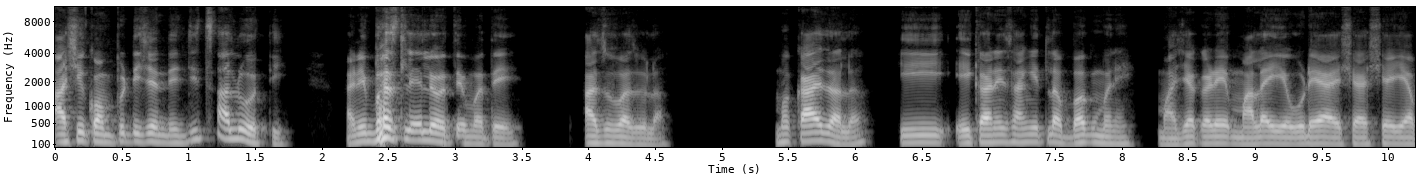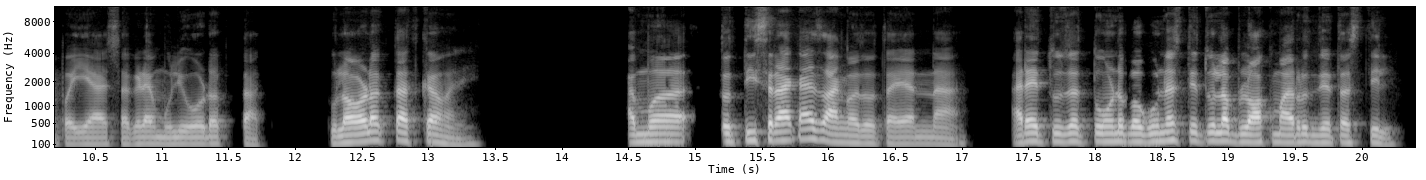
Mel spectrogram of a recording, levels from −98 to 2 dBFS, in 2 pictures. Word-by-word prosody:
अशी 135 +4 +1
कॉम्पिटिशन 140 0 -2
त्यांची 125 +8 -8
चालू 185 0 -2
होती. 110 -5 -5 0.5
आणि 135 +3 -1
बसलेले 180 -6 +5
होते 135 -4 -1
मग 110 -1 -5
ते 105 -1 -3 0.6
आजूबाजूला. 115 -5 -2 0.9
मग 140 - -5
काय 150 +1 +5
झालं, 110 -5 -2
की 125 -3 -8
एकाने 130 +2 0
सांगितलं, 130 -3 -4
"बघ 125 +2 0
म्हणे 110 -3 -7 0.2
माझ्याकडे 115 +3 -2
मला 105 0 -2
एवढे 110 0 -1
अशा-अशा 105 0 -2
या 110 -1 -2
पहा 100 +1 -5
या 105 0 -2
सगळ्या 105 +1 -3
मुली 110 0 -5
ओळखतात. 110 -2 -4 0.5
तुला 120 +3 +4
ओळखतात 155 +1 +5
का 140 -2 +3
म्हणे?" 100 -3 -10 1.1
मग, 140 +1 +3 0.3
तो 145 - +2
तिसरा 160 +1 +5
काय 185 +3 +3
सांगत 130 -6 +3
होता 115 -1 -4
हयाना? 110 -1 -3 0.5
अरे, 150 0 +4
तुझं 145 0 +1
तोंड 145 0 +3
बघूनच 145 +4 +2
ते 155 - 0
तुला 150 0 +6
ब्लॉक 135 -1 +4
मारून 130 0 +2
देत 125 0 -3
असतील. 120 -5 -4
125 Hz, 145 wpm, -23 LUFS, 110-140 Hz, 1.1 s, तुला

